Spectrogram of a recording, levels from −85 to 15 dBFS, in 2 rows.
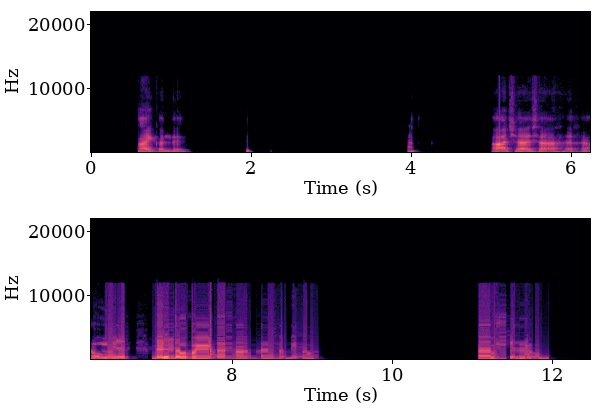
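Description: A brief glitch cuts into the speech at 0.59 s and again at 5.10 s, each only a few milliseconds long. These are damaged data in a compressed stream: bytes in the encoded file were lost or corrupted, so the decoder misread those frames, lost sync and skipped ahead to the next valid frame header. The same blip returns at 7.73 s and 11.09 s.

From 6.42 s to the end, the speech turns into a rigid, metallic buzz pitched at 200 Hz that only loosely traces the words, with essentially all of that stretch affected. This is robotic sound from repeated short buffers. The likely cause is audio arriving too rarely, so playback keeps looping the most recent slice while the real audio is dropped. A 200 Hz buzz points to a repeated slice of about 5 ms, and the loop rate imposes that fixed buzz.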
